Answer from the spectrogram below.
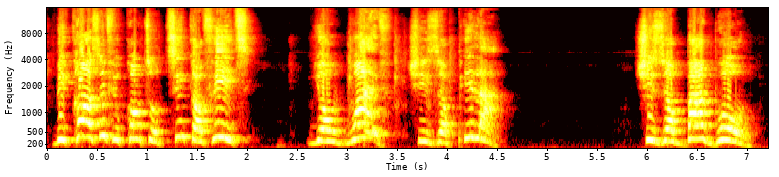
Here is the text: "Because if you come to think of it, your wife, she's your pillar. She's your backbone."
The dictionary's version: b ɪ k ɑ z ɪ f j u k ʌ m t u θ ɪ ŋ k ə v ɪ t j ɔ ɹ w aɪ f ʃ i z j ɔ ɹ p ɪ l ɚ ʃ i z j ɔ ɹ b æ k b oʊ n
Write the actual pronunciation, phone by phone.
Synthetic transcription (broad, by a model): b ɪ k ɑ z ɪ f j u k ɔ m t u t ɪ k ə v ɪ t j ɔ w aɪ f ʃ i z j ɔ p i l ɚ ʃ i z j ɔ b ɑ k b oʊ n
